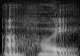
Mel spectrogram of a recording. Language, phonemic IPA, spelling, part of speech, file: German, /aˈhɔʏ̯/, ahoi, interjection, De-ahoi.ogg
- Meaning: general greeting between ships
